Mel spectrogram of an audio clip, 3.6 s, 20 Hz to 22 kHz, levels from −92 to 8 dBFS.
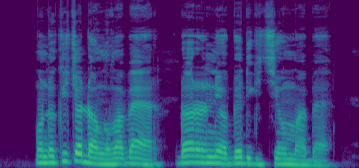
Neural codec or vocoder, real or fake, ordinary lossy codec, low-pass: none; real; none; none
